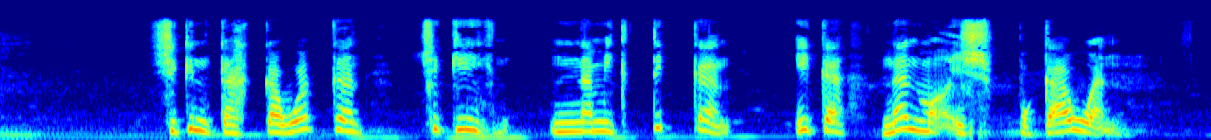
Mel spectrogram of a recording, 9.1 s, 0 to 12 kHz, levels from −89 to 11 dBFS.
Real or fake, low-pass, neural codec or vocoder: real; 7.2 kHz; none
